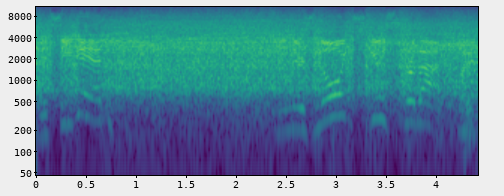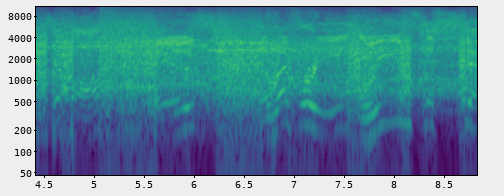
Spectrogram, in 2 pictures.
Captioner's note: crowd cheers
